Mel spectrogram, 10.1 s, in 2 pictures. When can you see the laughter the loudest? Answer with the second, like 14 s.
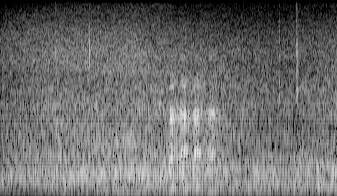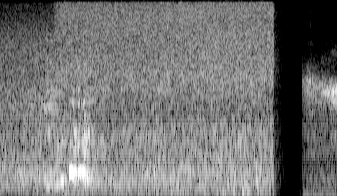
6 s.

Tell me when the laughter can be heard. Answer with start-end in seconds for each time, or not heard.
2.5-3.3, 5.5-6.5.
